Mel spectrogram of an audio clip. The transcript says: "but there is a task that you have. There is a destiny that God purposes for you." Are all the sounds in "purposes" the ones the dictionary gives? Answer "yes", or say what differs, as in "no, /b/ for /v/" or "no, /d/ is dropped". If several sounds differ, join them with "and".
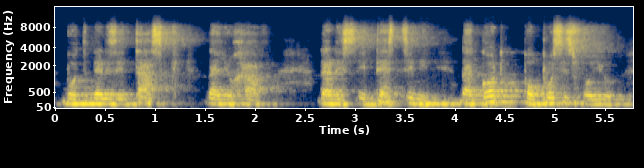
no, /s/ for /z/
